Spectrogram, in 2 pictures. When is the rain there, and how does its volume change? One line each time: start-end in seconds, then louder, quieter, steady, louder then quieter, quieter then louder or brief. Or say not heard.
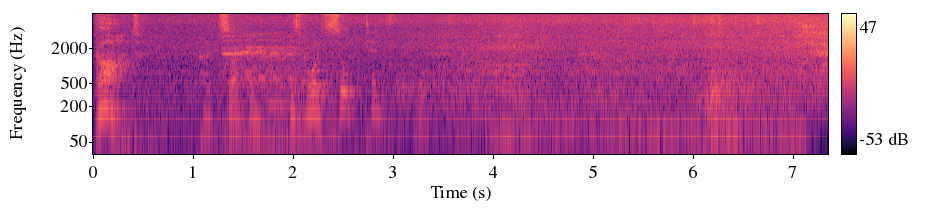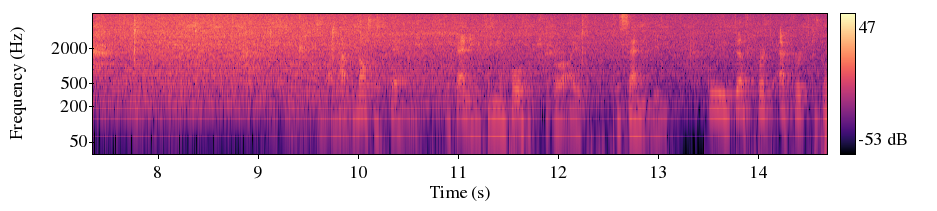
0.0-14.6 louder then quieter.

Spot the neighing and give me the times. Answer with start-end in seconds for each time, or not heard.
1.2-2.5.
